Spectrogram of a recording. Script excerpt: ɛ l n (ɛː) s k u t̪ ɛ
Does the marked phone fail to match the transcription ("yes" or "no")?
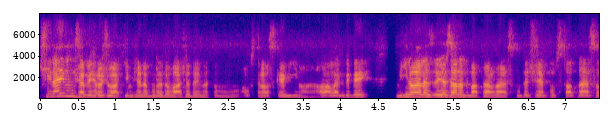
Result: no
